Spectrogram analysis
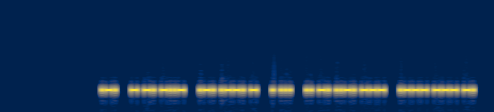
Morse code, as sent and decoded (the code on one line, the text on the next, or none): .-. / - -. -..- / .-. .--. - / . ... / .. -. ..-. --- / .--- --- -.
R TNX RPT ES INFO JON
